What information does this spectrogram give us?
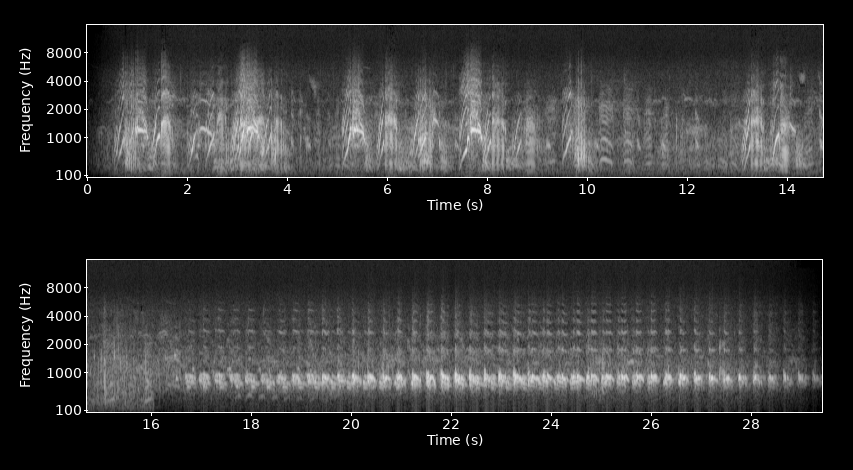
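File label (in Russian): lebed shipun golos, mute swan voice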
